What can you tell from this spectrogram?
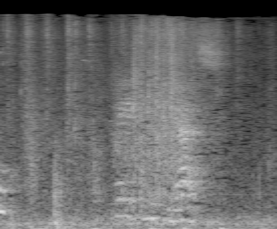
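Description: A dachshund whimpers and whines in short, high-pitched bursts against a muffled background of shuffling and movement.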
